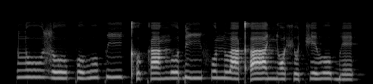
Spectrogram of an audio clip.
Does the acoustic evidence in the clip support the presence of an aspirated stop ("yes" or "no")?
no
